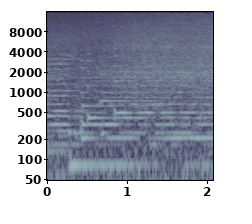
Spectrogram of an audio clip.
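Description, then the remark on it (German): A steady wash of ocean surf rolls in and out beneath soft, sustained musical tones, with a continuous, even hiss and no talking. “Achte auf das Kommen und Gehen der Wellen”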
